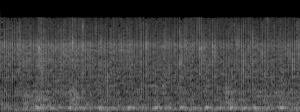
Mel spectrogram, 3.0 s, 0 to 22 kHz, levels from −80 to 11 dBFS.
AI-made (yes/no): yes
